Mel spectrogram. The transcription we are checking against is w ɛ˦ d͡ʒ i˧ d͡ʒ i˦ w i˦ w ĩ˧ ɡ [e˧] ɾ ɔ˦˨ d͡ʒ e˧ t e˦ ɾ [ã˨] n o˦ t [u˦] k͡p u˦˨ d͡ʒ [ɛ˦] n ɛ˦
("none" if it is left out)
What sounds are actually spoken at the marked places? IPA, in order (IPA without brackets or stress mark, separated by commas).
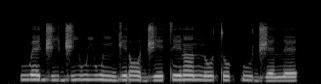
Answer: e˦, ã˦, o˦, ɛ˧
